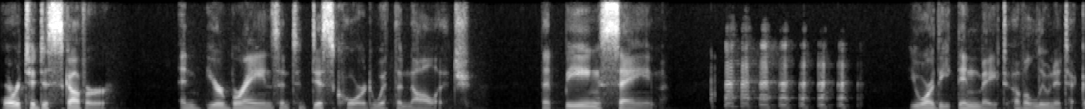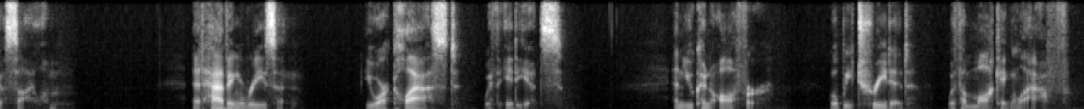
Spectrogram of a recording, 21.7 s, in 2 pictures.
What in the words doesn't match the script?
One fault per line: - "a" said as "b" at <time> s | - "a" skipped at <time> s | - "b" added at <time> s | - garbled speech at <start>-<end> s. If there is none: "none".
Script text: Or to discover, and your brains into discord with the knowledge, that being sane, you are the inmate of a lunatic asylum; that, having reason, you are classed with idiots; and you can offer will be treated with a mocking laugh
none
